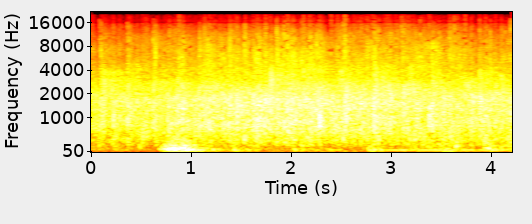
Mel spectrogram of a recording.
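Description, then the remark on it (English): An audience applauds steadily as a speaker is welcomed on stage for a talk on demystifying Tesla's Bluetooth passive entry system, a dense wash of many hands clapping that stays loud and even throughout, with no voices breaking through. “Please give him a very warm round of applause.”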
